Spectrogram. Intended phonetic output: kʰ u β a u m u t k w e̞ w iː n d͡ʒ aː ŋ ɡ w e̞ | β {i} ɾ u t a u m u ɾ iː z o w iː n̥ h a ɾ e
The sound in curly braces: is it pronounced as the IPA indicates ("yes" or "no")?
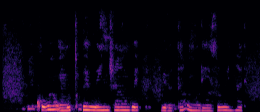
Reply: yes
